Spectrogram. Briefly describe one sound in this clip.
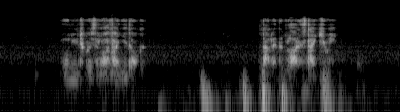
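A man speaks in a low, tense voice nearby.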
